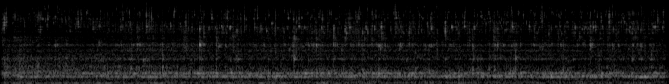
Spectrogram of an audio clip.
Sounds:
water tap
home sounds

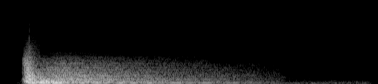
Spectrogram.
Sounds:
explosion

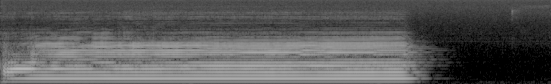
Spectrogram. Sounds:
brass instrument
musical instrument
music

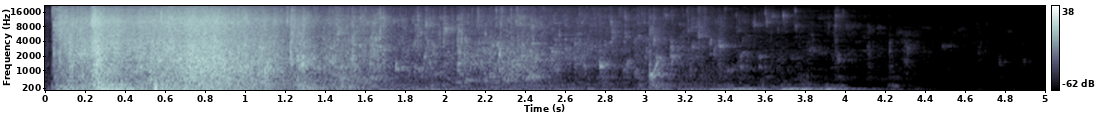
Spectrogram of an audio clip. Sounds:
splash
bathtub (filling or washing)
domestic sounds
liquid

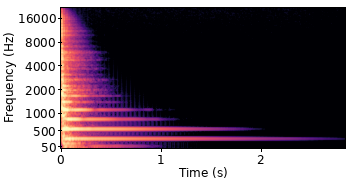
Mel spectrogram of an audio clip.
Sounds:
musical instrument
bowed string instrument
music

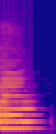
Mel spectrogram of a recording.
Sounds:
music
musical instrument
wind instrument

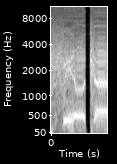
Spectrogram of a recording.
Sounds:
speech
human voice

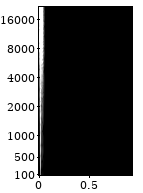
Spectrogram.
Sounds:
tick

